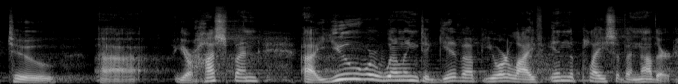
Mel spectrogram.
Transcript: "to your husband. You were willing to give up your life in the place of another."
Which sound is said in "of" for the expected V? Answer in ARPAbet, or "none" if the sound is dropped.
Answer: V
